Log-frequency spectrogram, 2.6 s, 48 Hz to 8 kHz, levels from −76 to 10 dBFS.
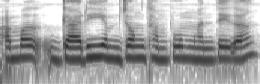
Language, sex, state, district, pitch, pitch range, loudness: Wancho, female, Arunachal Pradesh, Longding, 230 Hz, 220-240 Hz, -14 LUFS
